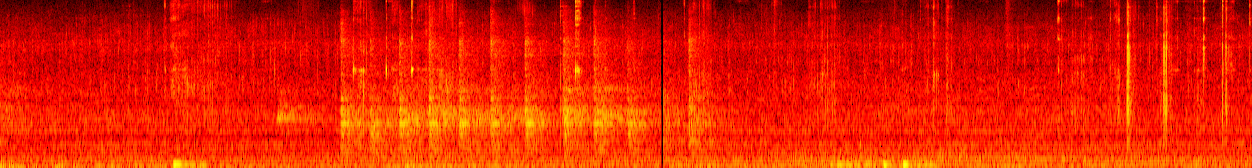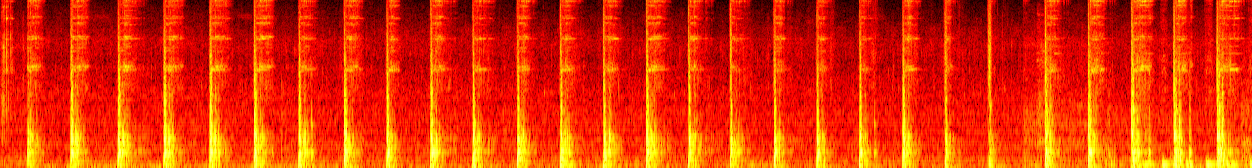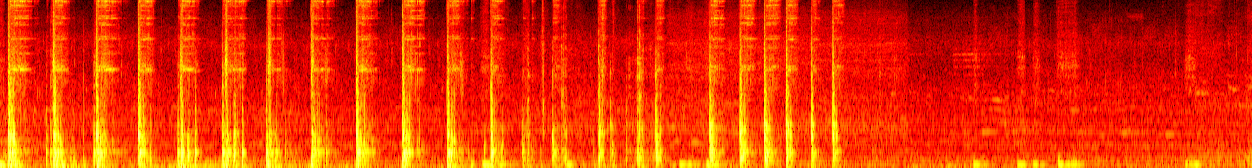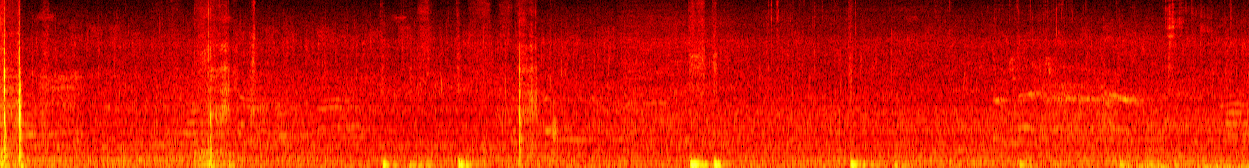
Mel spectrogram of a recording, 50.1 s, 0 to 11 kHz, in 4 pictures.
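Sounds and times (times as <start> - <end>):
sharp ringing kitchen strikes: 12.8 - 33.6.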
